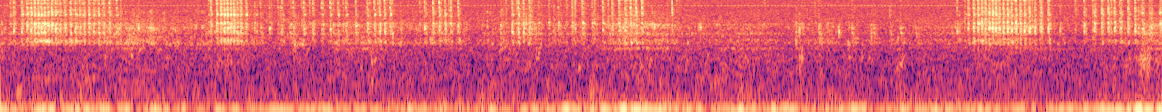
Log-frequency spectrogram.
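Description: Wind rumbling on the microphone aboard a boat at sea, with water washing against the hull in a few short hissy surges.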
